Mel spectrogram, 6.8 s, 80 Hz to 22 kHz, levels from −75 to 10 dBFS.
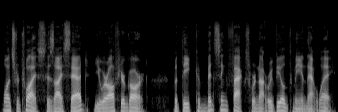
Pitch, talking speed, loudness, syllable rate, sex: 100 Hz, 205 wpm, -21 LUFS, 5.1 syllables/s, male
